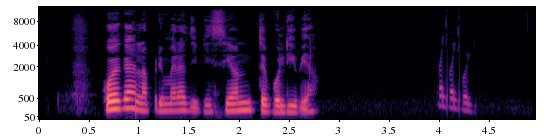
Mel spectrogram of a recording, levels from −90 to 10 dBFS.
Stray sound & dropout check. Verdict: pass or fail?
fail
